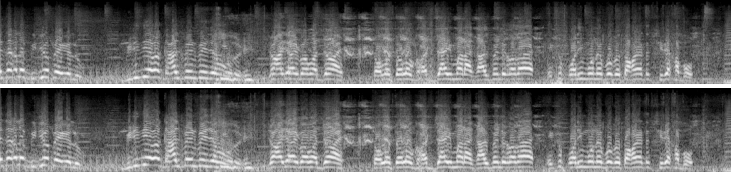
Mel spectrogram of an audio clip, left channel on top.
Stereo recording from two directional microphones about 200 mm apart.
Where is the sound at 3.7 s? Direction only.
Centre (ahead or behind).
